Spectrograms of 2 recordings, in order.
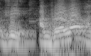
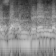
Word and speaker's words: the: في حاله مهمه جدا لو ذا جه بعديها حرف متحرك لازم انطقها ذي يعني لو جه بعديها اي اي او يو اي لازم اقول ذي امبريلا هتبقى ذي امبريلا وهي ذا امبريلا كده شكلها انت حاسس في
